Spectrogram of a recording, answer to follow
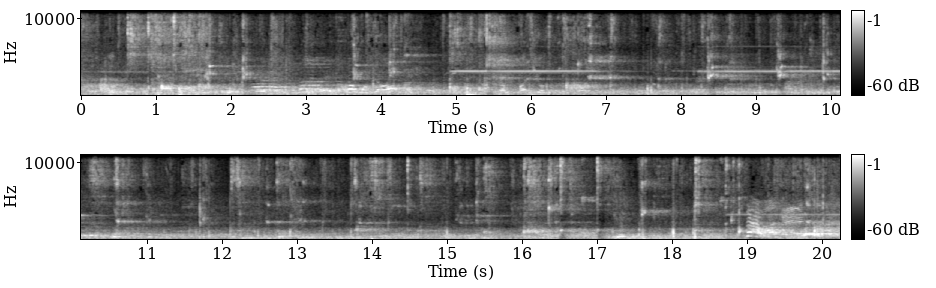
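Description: Épée fencing in a large echoing hall: feet stamping on the piste and blades clicking against each other, with voices in the hall and a high steady electronic tone sounding twice in the middle. The action turns livelier and louder near the end as a touch is scored.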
